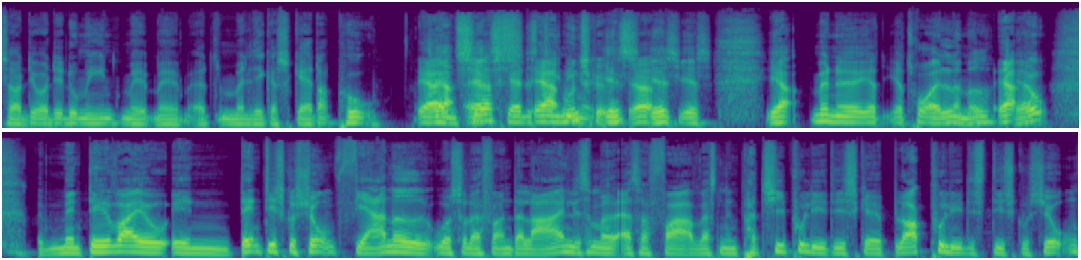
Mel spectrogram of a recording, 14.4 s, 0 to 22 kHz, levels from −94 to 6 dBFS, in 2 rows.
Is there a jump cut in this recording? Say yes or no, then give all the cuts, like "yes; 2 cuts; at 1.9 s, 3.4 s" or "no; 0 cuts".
yes; 2 cuts; at 2.8 s, 7.4 s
